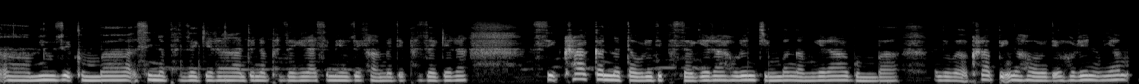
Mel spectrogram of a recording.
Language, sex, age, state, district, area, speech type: Manipuri, female, 18-30, Manipur, Chandel, rural, spontaneous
